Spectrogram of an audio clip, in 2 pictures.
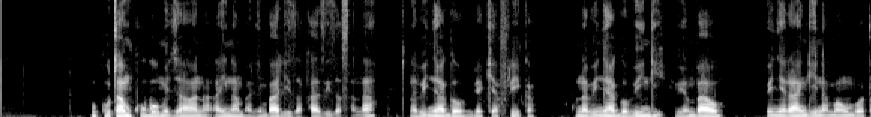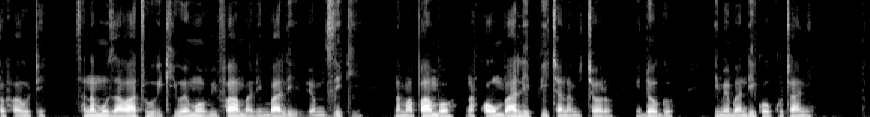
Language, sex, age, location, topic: Swahili, male, 18-24, Nairobi, finance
